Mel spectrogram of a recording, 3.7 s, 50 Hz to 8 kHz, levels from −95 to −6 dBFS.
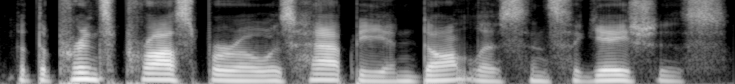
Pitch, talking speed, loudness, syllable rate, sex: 135 Hz, 165 wpm, -19 LUFS, 4.9 syllables/s, male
